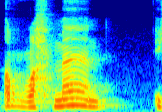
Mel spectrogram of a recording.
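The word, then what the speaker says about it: الرحمن: This ra over here in the word Ar-Rahman, it should be heavy. You have to say Ar-Rahmani.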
